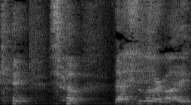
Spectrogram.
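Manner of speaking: out of breath, puffing, slow, slightly high. Finishing a lower-body workout set, out of breath. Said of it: "I'm already winded".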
